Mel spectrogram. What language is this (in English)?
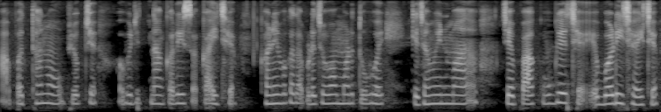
Gujarati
